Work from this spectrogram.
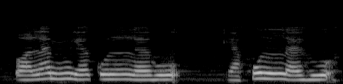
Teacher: maka harus dibaca idgham tanpa disertai dengung di hidung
